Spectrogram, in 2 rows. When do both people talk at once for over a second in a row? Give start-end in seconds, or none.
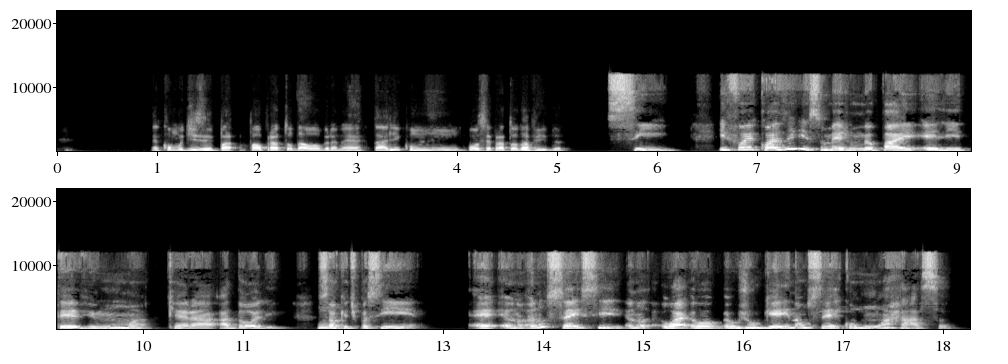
none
